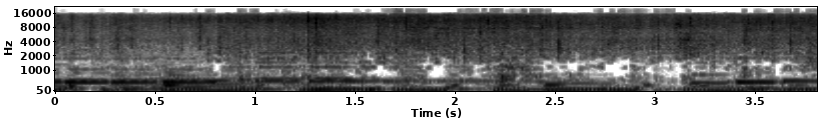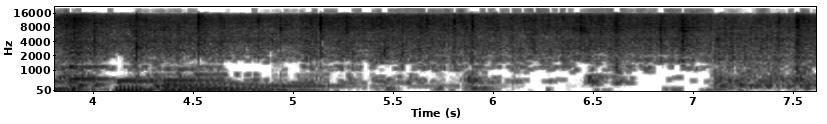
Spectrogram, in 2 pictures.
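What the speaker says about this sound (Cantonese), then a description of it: "煎一煎嗰啲排骨。" Pork ribs pan-fry in a wok for a rib and choy sum soup, a constant loud sizzle and crackle that carries on throughout with no voices.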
